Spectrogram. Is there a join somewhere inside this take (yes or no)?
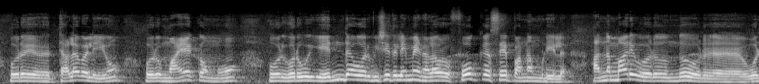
no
